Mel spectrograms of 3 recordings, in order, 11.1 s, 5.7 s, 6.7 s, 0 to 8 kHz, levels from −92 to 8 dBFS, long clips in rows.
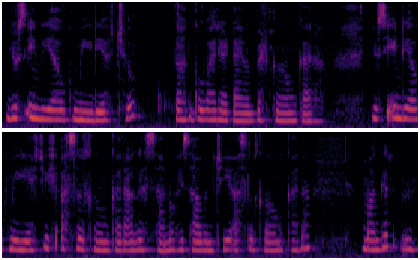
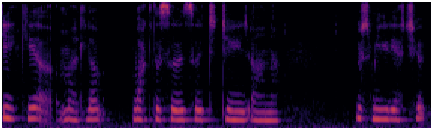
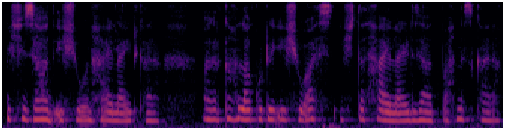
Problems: background sounds at intervals, low volume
